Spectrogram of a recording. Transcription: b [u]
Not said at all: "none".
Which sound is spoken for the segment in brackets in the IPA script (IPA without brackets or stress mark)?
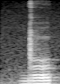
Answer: u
